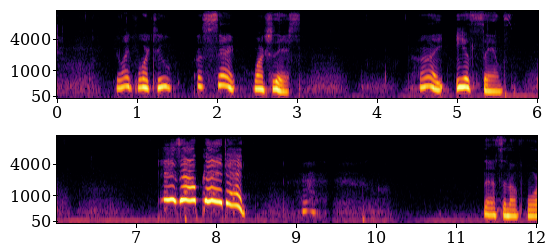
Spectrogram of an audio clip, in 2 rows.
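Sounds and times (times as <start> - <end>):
steady low hum: 0.0 - 12.0
person speaking: 7.2 - 9.3.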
